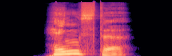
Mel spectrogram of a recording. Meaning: nominative/accusative/genitive plural of Hengst
- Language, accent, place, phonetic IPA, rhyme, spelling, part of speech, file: German, Germany, Berlin, [ˈhɛŋstə], -ɛŋstə, Hengste, noun, De-Hengste.ogg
